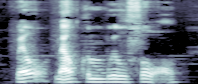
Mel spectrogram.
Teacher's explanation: a greater contrast between L, post-vocalic L after a front vowel compared to post-vocalic L after a dark back vowel.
